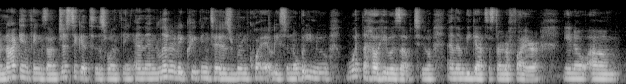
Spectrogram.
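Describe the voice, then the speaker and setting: A woman venting in a casual personal story, blunt and sweary, with halting, emphatic, agitated speech broken by sudden vocal tics. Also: fairly low pitch, a little mellow, a little hiss or hum. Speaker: vlogger telling a personal story.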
